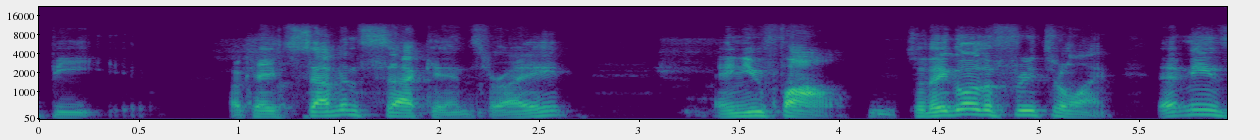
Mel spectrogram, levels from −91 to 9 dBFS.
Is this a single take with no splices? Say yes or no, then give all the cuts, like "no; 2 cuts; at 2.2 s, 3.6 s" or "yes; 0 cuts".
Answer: no; 1 cut; at 1.2 s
